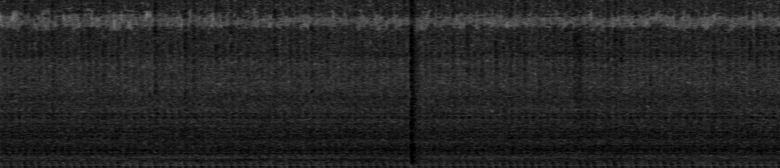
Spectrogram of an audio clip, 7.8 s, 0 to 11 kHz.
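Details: Brand-new Predator 212cc single-cylinder engine, freshly mounted on a plate compactor, first start with fresh oil and gas: steady, even putter at a settled idle, no misses, knocks or surging after the idle was raised slightly; runs normally.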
